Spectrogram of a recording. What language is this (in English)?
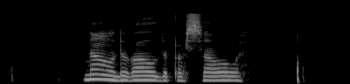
Latvian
